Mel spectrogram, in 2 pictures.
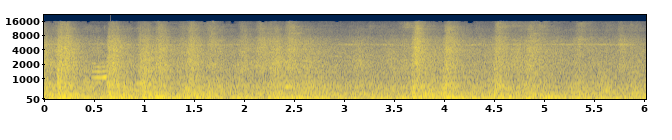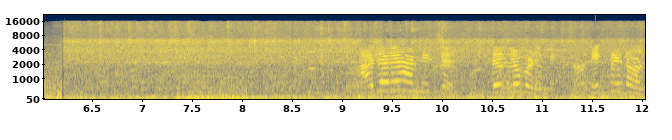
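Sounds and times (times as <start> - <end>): train wheels rumbling on rails: 0.0 - 12.0
wheel clacks: 3.6 - 12.0.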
